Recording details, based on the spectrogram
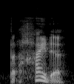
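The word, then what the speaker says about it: Heide: It is pronounced Haida. Haida. Okay. So not Hades and not Hyde, but Haida.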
